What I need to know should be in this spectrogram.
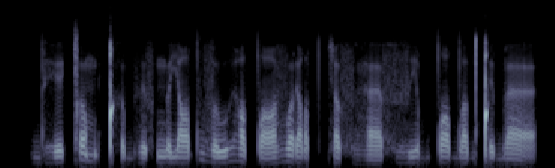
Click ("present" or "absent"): present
